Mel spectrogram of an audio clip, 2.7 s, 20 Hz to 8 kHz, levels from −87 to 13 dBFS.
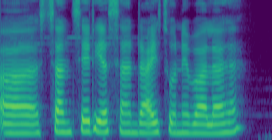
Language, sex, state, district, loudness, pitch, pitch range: Hindi, female, Punjab, Kapurthala, -16 LUFS, 200 Hz, 190-215 Hz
